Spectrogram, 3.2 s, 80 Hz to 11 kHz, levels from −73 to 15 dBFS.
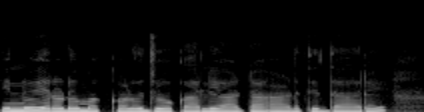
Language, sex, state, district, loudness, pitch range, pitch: Kannada, female, Karnataka, Bidar, -12 LUFS, 215-235 Hz, 225 Hz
